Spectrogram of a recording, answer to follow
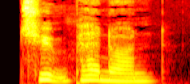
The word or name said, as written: TYMPANON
